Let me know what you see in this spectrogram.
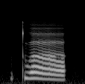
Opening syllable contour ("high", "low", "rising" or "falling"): falling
